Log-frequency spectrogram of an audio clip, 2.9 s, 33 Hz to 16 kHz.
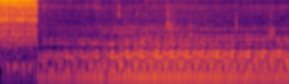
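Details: Ford Mustang GT (S550) with replacement V8 engine, awaiting final tune: deep, even rumble building smoothly as revs rise, no knocks or rattles; engine sounds healthy.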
